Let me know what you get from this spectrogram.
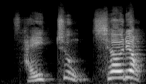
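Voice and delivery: slow, loud spell-casting cry; shouted incantation. A narrator's reading. Scholar summoning a rat into the air, shouted incantation. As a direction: call out a spell, drawing it out. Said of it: "하고 외치며".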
